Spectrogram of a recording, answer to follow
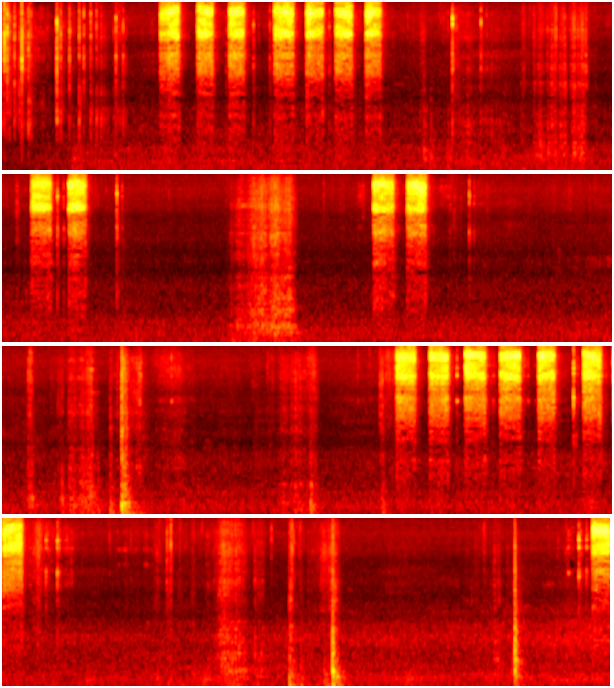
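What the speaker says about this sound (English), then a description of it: "So you can see I really gave him a good dousing of paint" Clutch parts are spray painted from a rattle can in short hissing bursts, several quick pulses in a row, with pauses and small handling knocks between them.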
